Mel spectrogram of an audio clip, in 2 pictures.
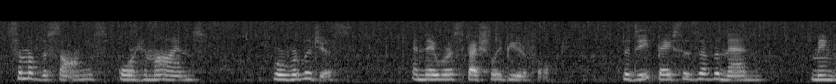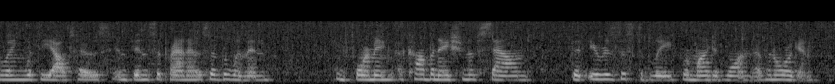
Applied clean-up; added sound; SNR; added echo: none; Stream; 15 dB; none.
